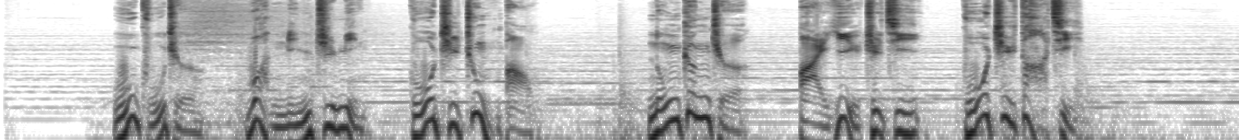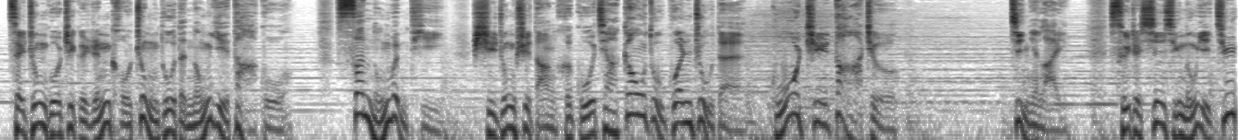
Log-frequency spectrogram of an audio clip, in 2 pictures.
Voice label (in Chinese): 男 宣传片配音 大气昂扬; 高端磁性; 大气激昂; 天津农担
